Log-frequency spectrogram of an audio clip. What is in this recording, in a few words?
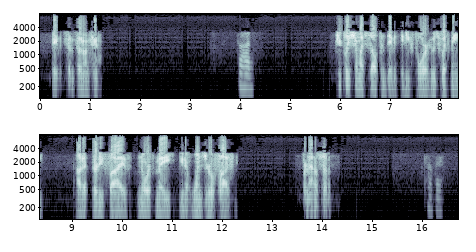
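Simulcast police department, scanner audio; Mesa Simulcast; MESA PD 2 Centrl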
